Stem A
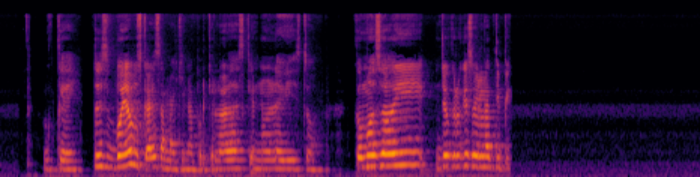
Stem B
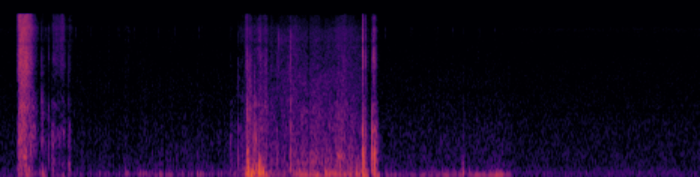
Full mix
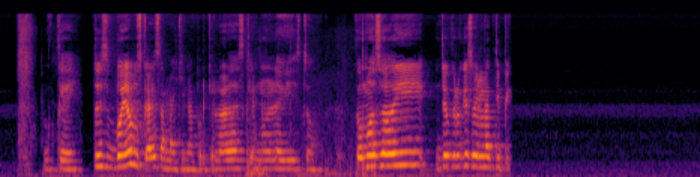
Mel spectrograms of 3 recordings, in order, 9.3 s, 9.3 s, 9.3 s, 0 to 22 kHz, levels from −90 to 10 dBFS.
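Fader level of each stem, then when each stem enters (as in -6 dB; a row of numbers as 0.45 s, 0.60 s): +1.0 dB, -5.5 dB; 0.00 s, 0.00 s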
